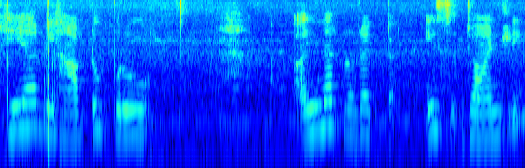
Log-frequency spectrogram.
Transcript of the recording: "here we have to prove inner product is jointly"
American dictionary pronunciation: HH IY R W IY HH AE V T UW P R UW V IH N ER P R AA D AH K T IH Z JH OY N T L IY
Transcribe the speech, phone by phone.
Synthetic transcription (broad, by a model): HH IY R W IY HH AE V T UW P R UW IH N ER P R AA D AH K T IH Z JH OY N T L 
